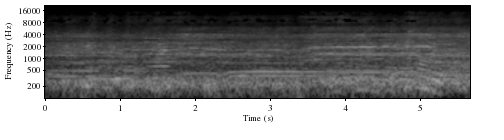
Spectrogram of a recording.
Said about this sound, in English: And it was just, it was very jarring to be at a vigil to honor these four lives and then have politicians one after the other say the same rhetoric and then watch Erin O'Toole get booed and then Doug Ford get booed.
